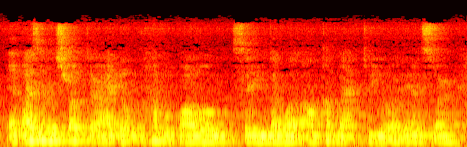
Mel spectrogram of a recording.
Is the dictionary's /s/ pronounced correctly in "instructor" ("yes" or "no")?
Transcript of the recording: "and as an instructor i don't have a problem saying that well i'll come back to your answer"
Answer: yes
